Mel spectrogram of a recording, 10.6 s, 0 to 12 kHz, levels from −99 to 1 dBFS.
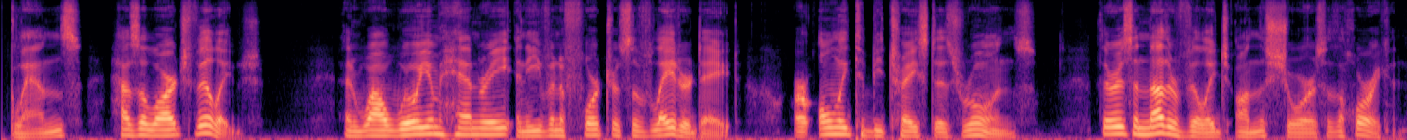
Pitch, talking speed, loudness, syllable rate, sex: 120 Hz, 190 wpm, -19 LUFS, 6.2 syllables/s, male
